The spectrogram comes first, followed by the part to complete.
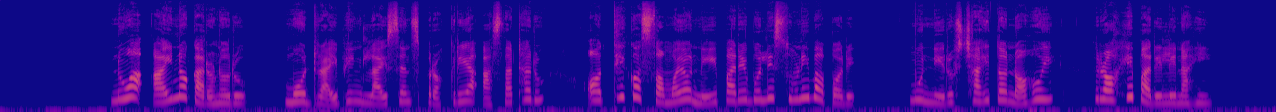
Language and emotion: Odia, sad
